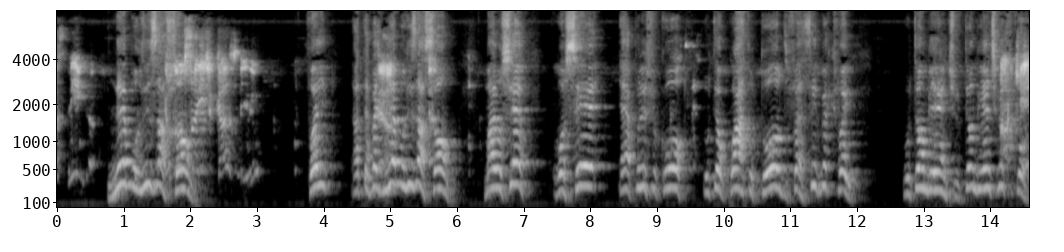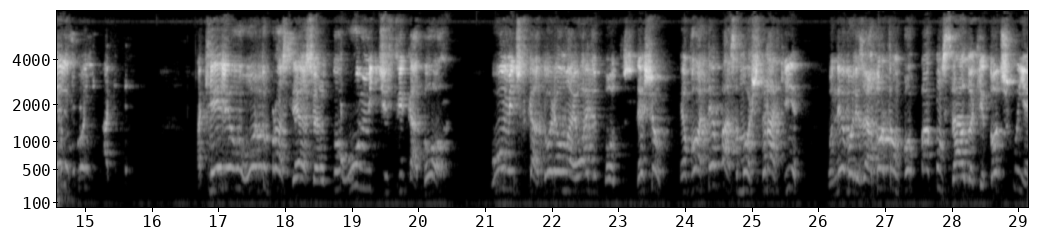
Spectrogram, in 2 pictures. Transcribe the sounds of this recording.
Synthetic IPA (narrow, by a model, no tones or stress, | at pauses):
sĩɐnebulizasɐ̃w̃id͡ʒikazew | foj | at̪ɾavɛzd͡ʒɪnebolizasɐ̃w̃ | mɐzvose | voseɛpulifikoʊt̪ewkwaɾt̪ʊt̪od̪ʊfojasĩkomɛkɪ̥foj | ʊt̪ewɐ̃mbiẽnt͡ʃɪʊt̪ewɐ̃mbiẽnt͡ʃɪkomɛkɪfikofoj | akelɪɛũot̪ɾʊpɾosɛsʊɛʊt̪oumid͡ʒifikad̪oɾ | ʊmid͡ʒifi̥kad̪oɾɛʊmajɔɾd͡ʒɪt̪od̪ʊsd̪eʃɐwewvoat̪ɛpasamoʃt̪ɾaaki | ʊnevolizad̪oɾt̪aũpowkʊbaɡũsad̪ʊakit̪od̪ʊskõɲe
